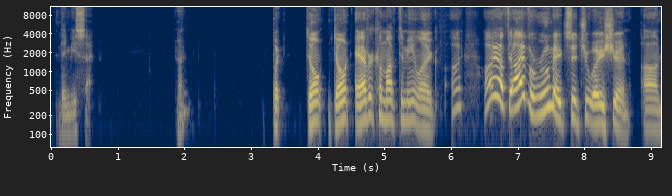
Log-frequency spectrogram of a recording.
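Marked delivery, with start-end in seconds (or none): 6.0-8.7 high, hesitant mock whine; whiny caller. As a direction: stammer it like a helpless complainer.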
